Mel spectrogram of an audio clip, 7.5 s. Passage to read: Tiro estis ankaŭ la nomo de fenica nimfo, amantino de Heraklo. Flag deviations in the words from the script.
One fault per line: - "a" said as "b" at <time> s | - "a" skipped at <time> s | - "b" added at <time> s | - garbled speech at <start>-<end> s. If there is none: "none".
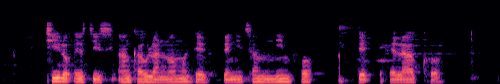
- "amantino" skipped at 4.7 s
